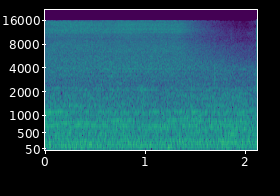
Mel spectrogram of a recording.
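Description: Steady background noise of a busy shopping mall: an even hiss with a faint hum under it, and a brighter high hiss over the first second and a half.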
